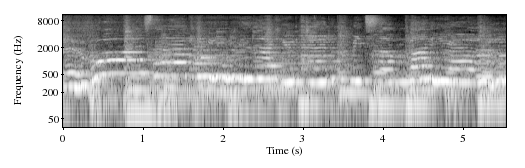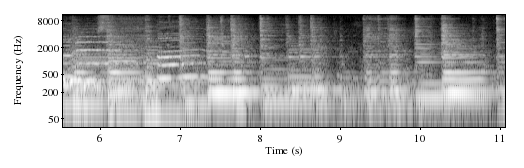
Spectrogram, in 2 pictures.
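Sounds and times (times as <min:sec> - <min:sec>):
woman singing: 0:00.0 - 0:07.6
acoustic guitar: 0:00.0 - 0:11.0.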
